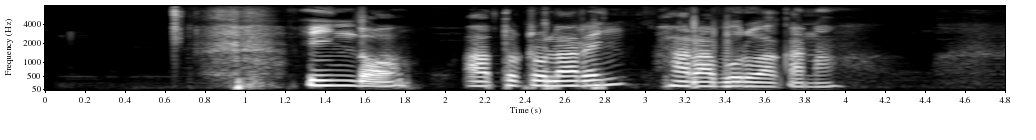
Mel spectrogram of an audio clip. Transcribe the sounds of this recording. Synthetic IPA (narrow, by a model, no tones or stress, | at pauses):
iɲd̪ɔ | at̪ɔʈɔlaɾɛɲhaɾabɔɾɔwakana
